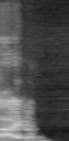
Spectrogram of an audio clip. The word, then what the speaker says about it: Stidham: Who the fuck is Stidham? Studham. Stop. – I don't even Stidham. – know how to say it. I'll leave that to you. – Stidham.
